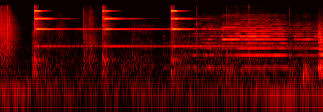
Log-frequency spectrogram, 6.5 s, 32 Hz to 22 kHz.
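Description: A small bell-like chime struck three times, about 1.3 seconds apart, each strike ringing on with high clear tones. About four seconds in, a high held instrumental note begins under it.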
